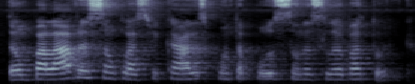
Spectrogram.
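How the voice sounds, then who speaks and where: A Brazilian Portuguese woman teaching a recorded grammar lesson, drawing out example words slowly and often checking in with her students. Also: medium pitch, fairly even intonation, vocal fry. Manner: slow, stretched-out pronunciation of example words, frequent "tá?" checks. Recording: echoey room.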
